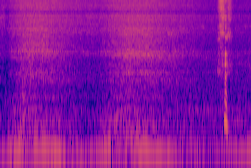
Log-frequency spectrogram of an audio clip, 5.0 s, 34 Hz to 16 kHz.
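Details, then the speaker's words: Running 2005 GMC Envoy Denali after a headlight bulb replacement: a low, smooth, even hum with hardly any mechanical noise on top; the engine runs very quietly and sounds healthy. "It's quiet as a church mouse. It's quiet as a church mouse."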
